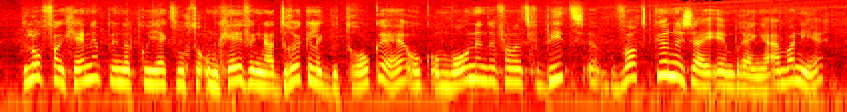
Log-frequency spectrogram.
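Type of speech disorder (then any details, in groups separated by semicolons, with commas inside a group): None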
